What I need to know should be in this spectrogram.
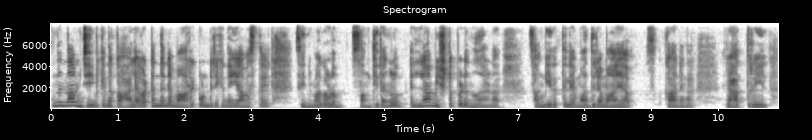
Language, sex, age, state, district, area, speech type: Malayalam, female, 18-30, Kerala, Idukki, rural, spontaneous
